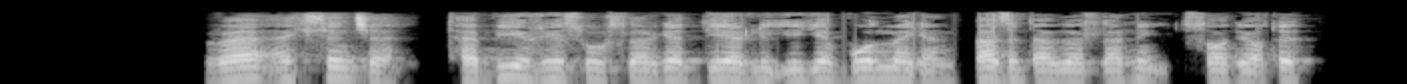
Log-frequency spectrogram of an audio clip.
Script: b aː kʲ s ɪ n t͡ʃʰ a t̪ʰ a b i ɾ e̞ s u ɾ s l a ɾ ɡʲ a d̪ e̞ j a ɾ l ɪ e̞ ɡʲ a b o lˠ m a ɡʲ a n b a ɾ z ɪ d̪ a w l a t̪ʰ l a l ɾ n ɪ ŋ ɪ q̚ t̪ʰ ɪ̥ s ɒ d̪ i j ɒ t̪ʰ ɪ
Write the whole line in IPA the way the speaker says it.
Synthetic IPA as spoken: v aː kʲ s ɪ n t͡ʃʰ a t̪ʰ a b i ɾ e̞ s u ɾ s l a ɾ ɡʲ a d̪ e̞ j a ɾ l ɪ e̞ ɡʲ a b o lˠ m a ɡʲ a n b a z ɪ d̪ a w l a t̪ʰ l a ɾ n ɪ ŋ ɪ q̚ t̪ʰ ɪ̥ s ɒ d̪ i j ɒ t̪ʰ ɪ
